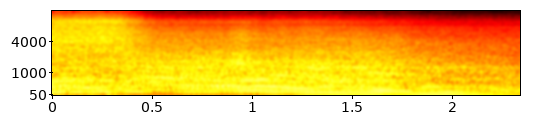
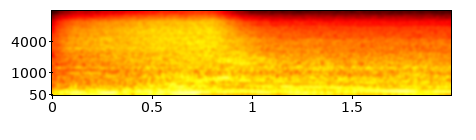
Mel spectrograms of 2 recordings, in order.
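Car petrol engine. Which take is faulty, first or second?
first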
